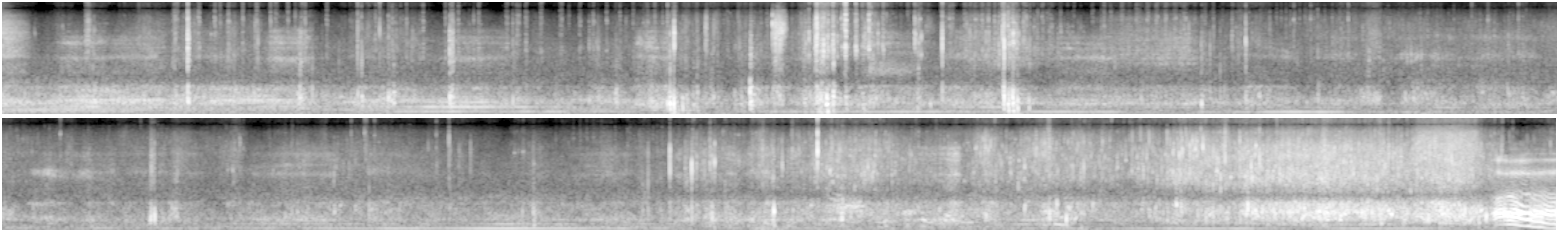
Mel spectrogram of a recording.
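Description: Creek water splashing and trickling as a bike is taken through a creek, with scattered knocks and rattles. The water noise grows louder near the end.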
